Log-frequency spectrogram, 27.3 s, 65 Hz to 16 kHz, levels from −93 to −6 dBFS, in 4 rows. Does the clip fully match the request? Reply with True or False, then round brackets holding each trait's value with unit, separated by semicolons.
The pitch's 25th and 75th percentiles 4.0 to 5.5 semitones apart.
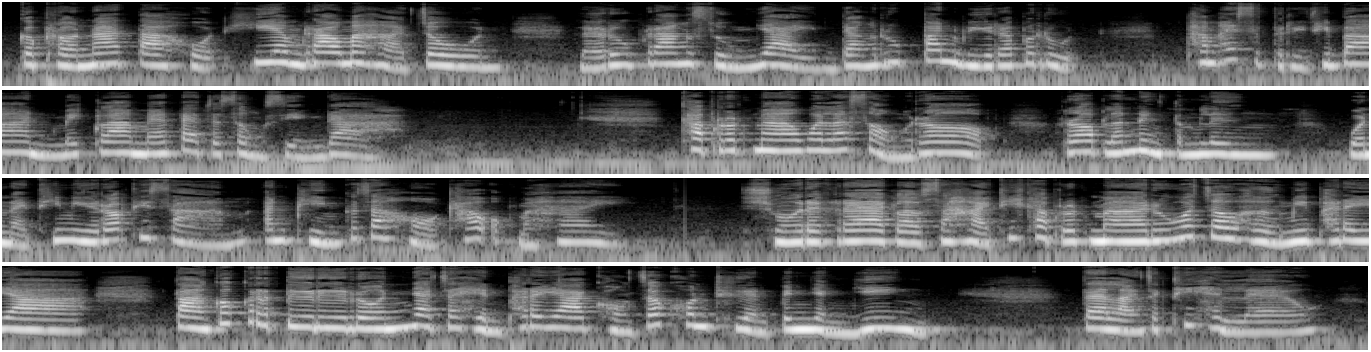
False (2.9 semitones)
